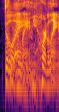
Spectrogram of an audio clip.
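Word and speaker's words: Coeur d'Alene: Cordelane is how you say it.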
